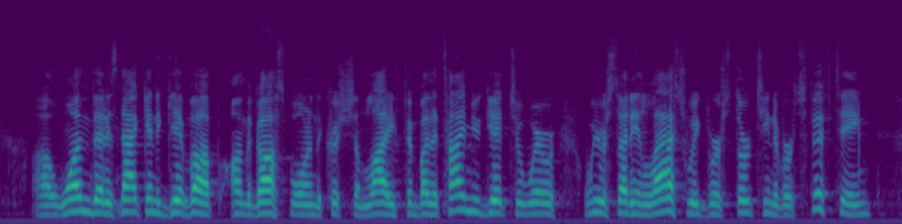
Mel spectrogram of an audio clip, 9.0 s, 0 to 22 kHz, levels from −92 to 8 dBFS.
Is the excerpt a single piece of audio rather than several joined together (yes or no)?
yes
